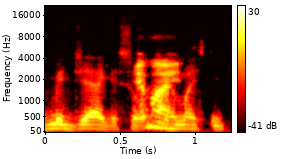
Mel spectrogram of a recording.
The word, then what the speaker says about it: Mic: So M-I-C-K. It's M-I-C. Mick. It's pronounced Meek.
